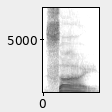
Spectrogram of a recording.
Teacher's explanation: see in the first syllable of this word the diphthong a every diphthong is long so we have the long diphthong that makes this a long syllable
